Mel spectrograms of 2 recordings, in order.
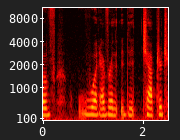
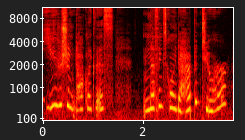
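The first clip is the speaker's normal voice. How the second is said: put-on higher, tearful young protest; voice cracking; 11 semitones higher than usual. A narrator's reading. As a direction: hold back tears while denying it. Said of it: "Aragon's voice cracked".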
